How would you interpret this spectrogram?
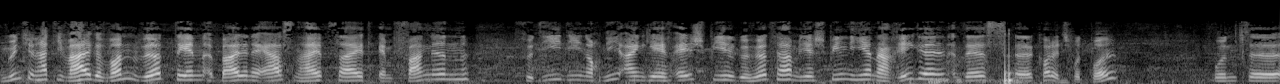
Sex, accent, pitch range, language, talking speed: male, German, 150-195 Hz, German, 145 wpm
